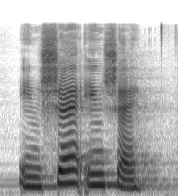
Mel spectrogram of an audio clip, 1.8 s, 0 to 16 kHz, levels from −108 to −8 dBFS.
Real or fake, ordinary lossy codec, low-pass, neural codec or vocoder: real; none; 9.9 kHz; none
